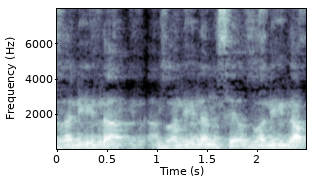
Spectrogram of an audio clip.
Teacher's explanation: جب یہاں پر وقف کریں گے تو ایک زبر گرا کے ایک زبر کے ساتھ الف پڑھیں گے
